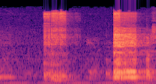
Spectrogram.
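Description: Homemade ghost box fitted with Response Box parts, sweeping through radio stations: two short chopped bursts of broadcast voice and music, each under half a second, with quieter static between them.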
